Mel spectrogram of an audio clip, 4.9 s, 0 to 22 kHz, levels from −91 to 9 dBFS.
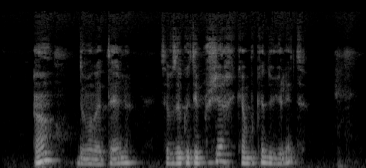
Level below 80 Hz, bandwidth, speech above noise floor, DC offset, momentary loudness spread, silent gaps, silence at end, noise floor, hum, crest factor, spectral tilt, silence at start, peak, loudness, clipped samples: -68 dBFS; 16.5 kHz; 26 dB; under 0.1%; 16 LU; none; 0.2 s; -64 dBFS; none; 20 dB; -5 dB/octave; 0.45 s; -20 dBFS; -40 LUFS; under 0.1%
